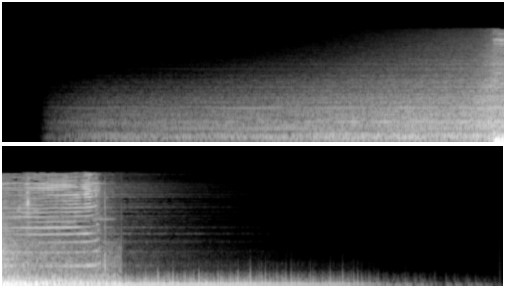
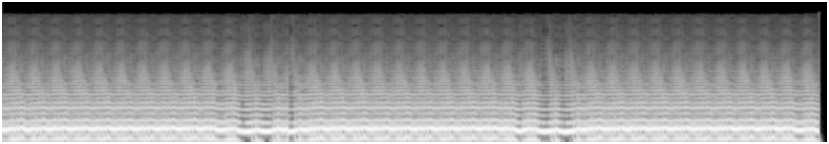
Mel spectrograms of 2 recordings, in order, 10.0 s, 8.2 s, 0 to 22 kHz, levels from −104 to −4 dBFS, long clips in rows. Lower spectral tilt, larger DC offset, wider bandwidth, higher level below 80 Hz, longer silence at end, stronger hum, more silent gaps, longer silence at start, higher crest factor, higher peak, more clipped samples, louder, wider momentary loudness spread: second, -3.5 dB/octave vs -8 dB/octave; neither; first, 11.5 kHz vs 8 kHz; about the same, -22 dBFS vs -18 dBFS; first, 1.55 s vs 0.05 s; neither; neither; first, 2.15 s vs 0 s; first, 20 dB vs 6 dB; about the same, 0 dBFS vs -2 dBFS; neither; second, -20 LUFS vs -10 LUFS; first, 25 LU vs 0 LU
